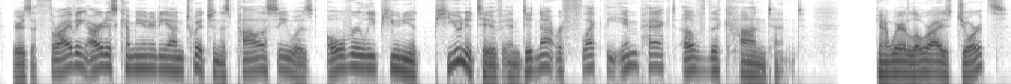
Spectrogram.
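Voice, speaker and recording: A man with a mid-range voice reads a policy out loud during a live stream, bantering with his chat and swearing often. The recording is dry and studio-clean. His manner is joking and offhand, full of casual cursing.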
